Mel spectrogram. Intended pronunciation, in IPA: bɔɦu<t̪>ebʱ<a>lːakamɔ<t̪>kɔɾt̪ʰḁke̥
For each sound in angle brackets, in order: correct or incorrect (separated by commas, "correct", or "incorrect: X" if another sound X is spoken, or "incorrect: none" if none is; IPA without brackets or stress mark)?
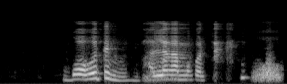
correct, correct, incorrect: none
